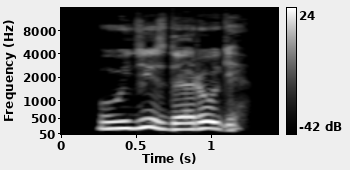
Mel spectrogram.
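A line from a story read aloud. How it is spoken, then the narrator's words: Growled. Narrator (Russian): прорычал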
